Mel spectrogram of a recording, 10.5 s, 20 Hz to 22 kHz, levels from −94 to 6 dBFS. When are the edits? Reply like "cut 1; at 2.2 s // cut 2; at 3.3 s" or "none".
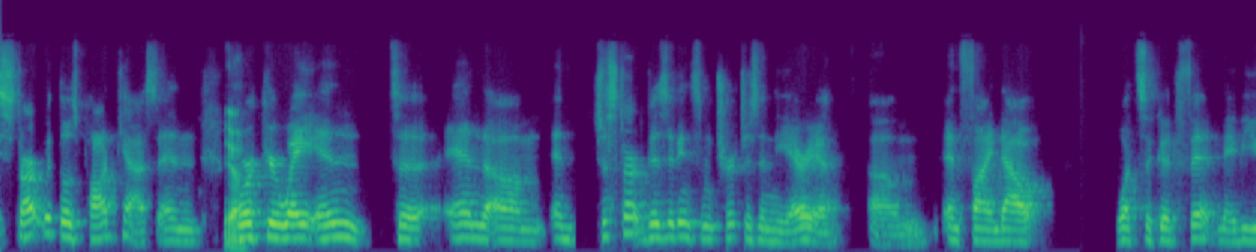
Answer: cut 1; at 4.8 s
